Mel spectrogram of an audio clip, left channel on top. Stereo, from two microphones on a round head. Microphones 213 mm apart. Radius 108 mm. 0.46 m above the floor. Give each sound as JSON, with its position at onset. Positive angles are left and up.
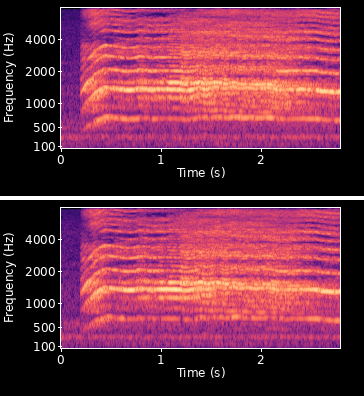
{"t": 0.2, "sound": "a scream", "side_deg": 5, "distance_m": 8.0}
